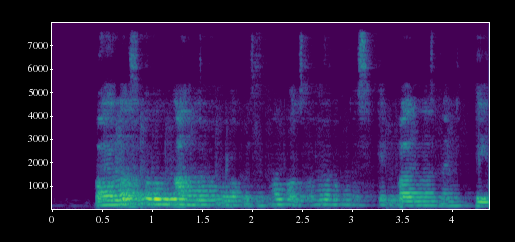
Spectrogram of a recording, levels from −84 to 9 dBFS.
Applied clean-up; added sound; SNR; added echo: neural mask model DeepFilterNet 3.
